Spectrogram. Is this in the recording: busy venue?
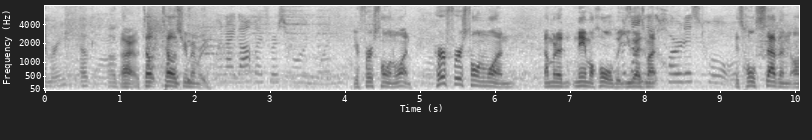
yes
